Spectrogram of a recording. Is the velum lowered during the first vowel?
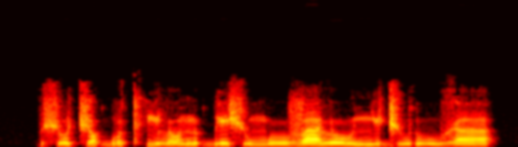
no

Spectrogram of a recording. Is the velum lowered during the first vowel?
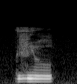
yes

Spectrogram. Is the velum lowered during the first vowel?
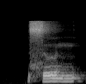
no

